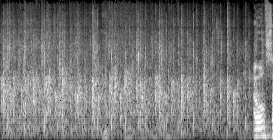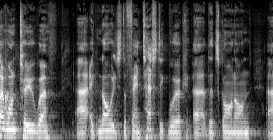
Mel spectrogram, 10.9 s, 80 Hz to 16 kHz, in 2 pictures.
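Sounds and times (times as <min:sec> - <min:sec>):
large convention audience applauding: 0:00.0 - 0:05.8
speech: 0:05.0 - 0:10.9.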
